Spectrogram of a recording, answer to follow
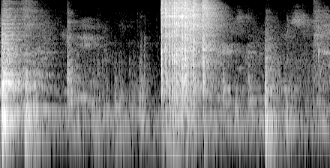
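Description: Plastic toy-kitchen pieces being handled: a short scraping rattle about two seconds in, then a single knock near the end.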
